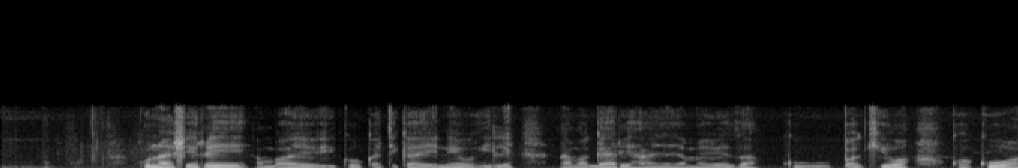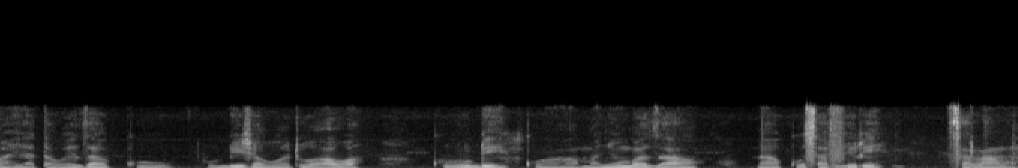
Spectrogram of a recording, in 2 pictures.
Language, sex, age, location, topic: Swahili, male, 36-49, Nakuru, finance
